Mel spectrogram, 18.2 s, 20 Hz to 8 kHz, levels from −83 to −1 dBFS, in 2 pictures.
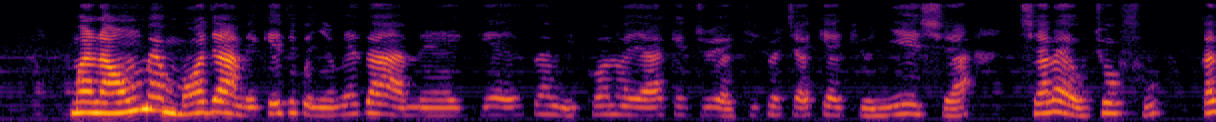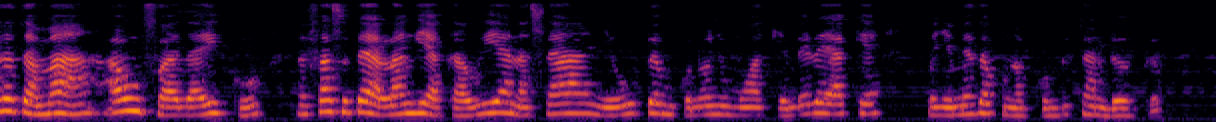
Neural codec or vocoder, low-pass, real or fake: none; 7.2 kHz; real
